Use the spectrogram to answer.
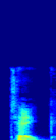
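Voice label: "take", American English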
